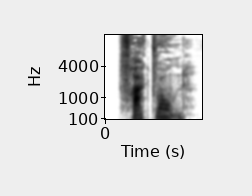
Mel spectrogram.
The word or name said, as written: fragtvogn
